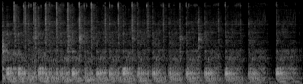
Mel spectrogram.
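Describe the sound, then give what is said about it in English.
Wheel of questions spinning: rapid, rhythmic clacking ticks that gradually spread out and slow toward the end, fairly loud, with no talk. “we should definitely spin our wheel of questions and get on with the show. Let's spin the wheel.”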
